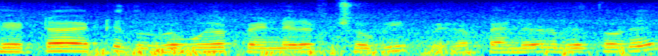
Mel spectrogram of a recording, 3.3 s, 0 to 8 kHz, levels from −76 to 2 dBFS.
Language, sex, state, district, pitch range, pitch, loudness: Bengali, male, West Bengal, Jhargram, 155-175 Hz, 160 Hz, -22 LUFS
